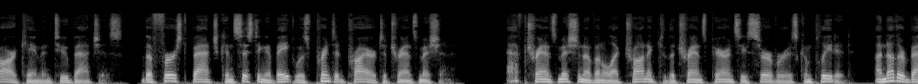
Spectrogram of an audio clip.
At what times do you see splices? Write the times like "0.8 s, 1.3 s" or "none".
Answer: 1.3 s, 2.9 s, 5.2 s, 6.6 s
